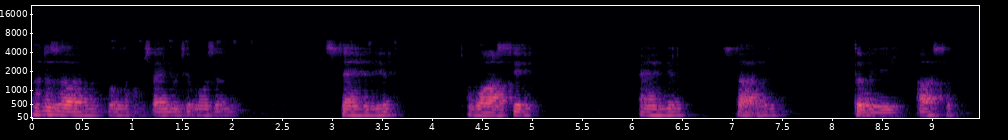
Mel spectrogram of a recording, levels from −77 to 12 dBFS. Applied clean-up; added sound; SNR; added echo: neural mask model DeepFilterNet 3.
